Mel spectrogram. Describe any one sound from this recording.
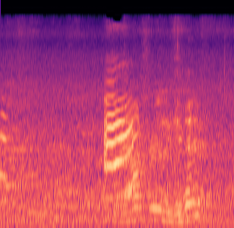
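A parrot squawks loudly nearby.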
